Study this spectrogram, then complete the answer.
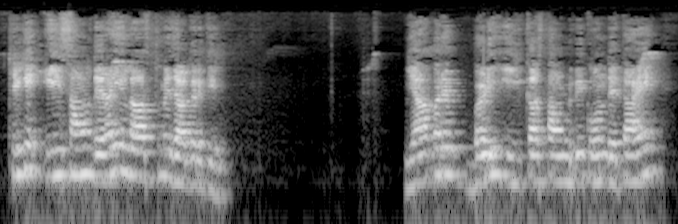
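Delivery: ordinary talk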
